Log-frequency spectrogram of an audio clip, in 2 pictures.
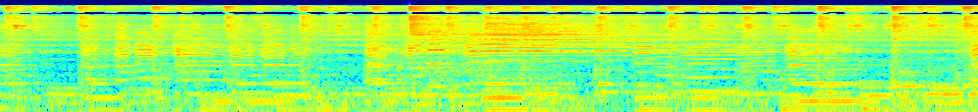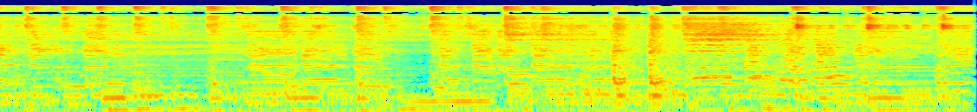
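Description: A school jazz big band plays live: a full band of rhythm section and horns, getting somewhat louder over the first few seconds and then holding.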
